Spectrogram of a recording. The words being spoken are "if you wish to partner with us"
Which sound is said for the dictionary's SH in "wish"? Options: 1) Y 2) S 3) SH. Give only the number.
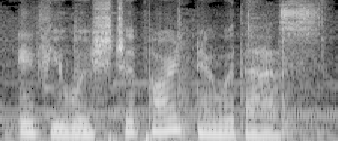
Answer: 3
